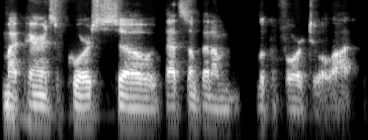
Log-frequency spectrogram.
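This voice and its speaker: Low-voiced guy in his 20s, from germany, chill upbeat interview answers, lots of ums. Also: fairly quick. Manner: relaxed and upbeat, many "um" fillers. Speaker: guest, football player.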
